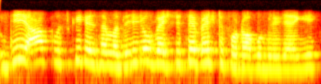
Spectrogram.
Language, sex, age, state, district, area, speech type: Hindi, female, 18-30, Uttar Pradesh, Jaunpur, urban, conversation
